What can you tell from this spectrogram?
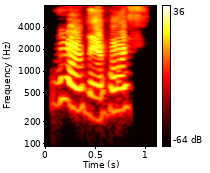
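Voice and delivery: loud, high command; shout at a horse. A narrator's reading. Severin grabs the rein of the knight's horse, loud shout. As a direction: yank the horse to a stop with your voice.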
